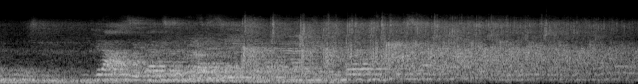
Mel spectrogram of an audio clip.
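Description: A man speaks into a microphone through loudspeakers in an echoing hall.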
